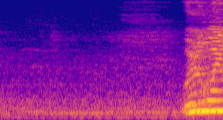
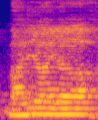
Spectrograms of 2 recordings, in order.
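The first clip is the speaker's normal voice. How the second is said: a louder tender call of the name; Jesus calling Mary; 4 semitones lower, 6 dB louder, slower than usual. Acted. Jesus calls Mary by name, a louder tender call. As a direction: call her name gently but clearly. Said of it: "예수께서".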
